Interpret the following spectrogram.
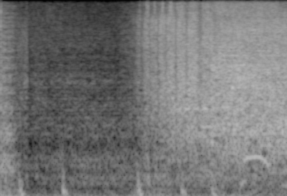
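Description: Opening sound design of a CBS college basketball broadcast: deep, throbbing bass pulses like a heartbeat, with short low thumps. About a second in, a wash of noise swells over them, and short squeak-like tones come in near the end.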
